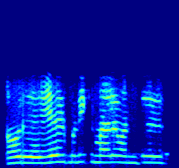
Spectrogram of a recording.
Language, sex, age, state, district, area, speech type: Tamil, female, 45-60, Tamil Nadu, Tiruvarur, rural, conversation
